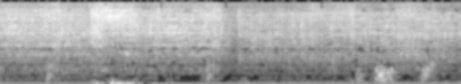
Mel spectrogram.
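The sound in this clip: Tofu fries in hot oil in a pan over low heat, giving a loud, steady sizzling hiss that eases slightly partway through.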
